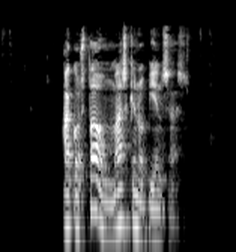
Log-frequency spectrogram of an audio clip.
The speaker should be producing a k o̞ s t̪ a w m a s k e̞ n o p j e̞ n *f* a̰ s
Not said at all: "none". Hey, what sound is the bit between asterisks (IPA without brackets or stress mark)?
s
